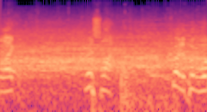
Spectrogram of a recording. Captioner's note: crowd cheering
